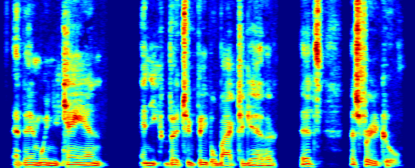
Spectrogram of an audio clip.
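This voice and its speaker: With an American accent, a man talks at a moderate pace in a fairly low pitch, his intonation fairly even and his loudness very even. The recording is very clean, with a silent background. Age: 60s. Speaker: private investigator. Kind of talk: interview. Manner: halting.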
